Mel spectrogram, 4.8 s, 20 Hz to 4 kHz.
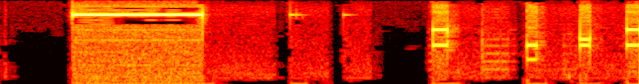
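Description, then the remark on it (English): A long, loud electronic tone gives way to a couple of faint blips, then a quick series of short multi-frequency telephone dialing beeps, clear, with no voices, as someone dials KP 2602 start on the terminating side to get a dial tone. “So I'm going to dial KP2602 start, and that'll give me a dial tone.”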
